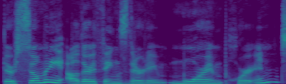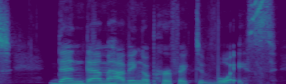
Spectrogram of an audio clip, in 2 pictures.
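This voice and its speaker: A woman's voice: mid-range voice, expressive, a little slow. Earnest, vocally trained woman coaching. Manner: earnest, emphatic, repeats key words. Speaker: masterclass host. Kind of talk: casual coaching talk.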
